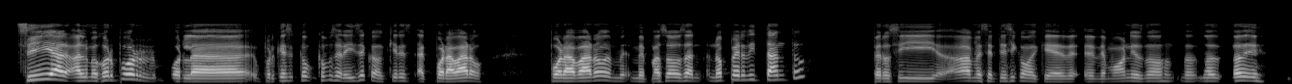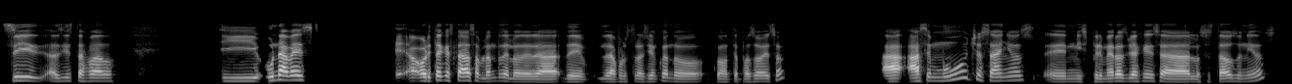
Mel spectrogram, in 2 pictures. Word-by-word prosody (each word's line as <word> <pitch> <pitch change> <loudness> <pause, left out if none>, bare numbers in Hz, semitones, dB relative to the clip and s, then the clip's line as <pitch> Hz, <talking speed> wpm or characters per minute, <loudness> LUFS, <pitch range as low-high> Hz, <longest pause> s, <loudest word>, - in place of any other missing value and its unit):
Sí, 220 +5 +2
a 225 -2 +10
a 165 +1 +4
lo 170 - -2
mejor, 185 +4 -1
por 235 -12 +2
por 145 -1 -2
la 145 0 +4
porque 160 +1 -7
es, 170 - -11
¿co 195 -2 -7
cómo 190 +2 -10
se 190 - -2
le 155 - -3
dice 210 +7 -5
cuando 140 -2 -6
quieres?, 165 -1 -9 0.2
por 145 -2 +4
avaro, 155 +3 +5 0.6
por 155 -1 +4
avaro 160 +5 +5
me 150 -1 -11
me 145 -1 -7
pasó, 165 +4 -1
o - - -1
sea, 175 -2 +1 0.2
no 175 +2 -1
perdí 215 0 -1
tanto, 215 - 0 0.6
pero 140 -1 -3
sí, 145 -1 -5 0.2
ah, 160 +2 0
me 155 -1 -5
sentí 155 -1 -6
así 170 +2 -9
como 155 -3 -4
que 135 - -6 0.2
de: 135 - -7
"Eh, 135 - -5
demonios", 140 +3 -5
no 150 0 -6
no 145 -2 -10
no 155 0 -5
no 175 - +5
de 170 -5 -2 0.3
Sí, 180 -5 0
así 160 +2 -5
estafado. 155 -1 -1 1.0
Y 155 0 -4
una 200 +4 +7
vez, 210 0 +3 0.8
eh, 470 +1 -5
ahorita 170 +4 +3
que 190 - -1
estabas 185 -1 +4
hablando 145 +3 -4
de - - -1
lo 135 - -2
de 125 0 0
la 125 0 +4
de 130 -2 -3
de 135 - -11
la 130 - +1
frustración, 135 0 -8
cuando 130 -6 -4
cuando 130 -1 -6
te - - -9
pasó 135 +3 -5
eso, 140 - -7 0.9
ha 140 +2 +7
hace 160 +5 +4
muchos 215 - -5
años, 195 +5 -2
en 130 0 -6
mis 135 - -11
primeros 145 +2 -1
viajes 150 +1 -3
a 125 -2 +5
los 125 +1 -10
Estados 140 +3 -2
Unidos, 150 - -10
155 Hz, 190 wpm, -24 LUFS, 140-175 Hz, 1.0 s, a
